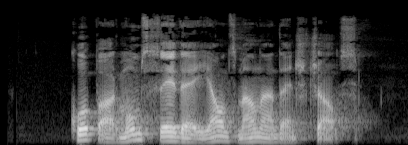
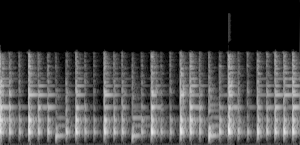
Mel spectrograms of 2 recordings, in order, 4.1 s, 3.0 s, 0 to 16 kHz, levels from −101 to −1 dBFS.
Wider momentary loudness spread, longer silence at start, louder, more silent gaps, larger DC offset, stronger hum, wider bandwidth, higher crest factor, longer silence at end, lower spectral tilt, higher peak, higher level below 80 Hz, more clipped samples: first, 10 LU vs 5 LU; first, 0.7 s vs 0 s; about the same, -24 LUFS vs -23 LUFS; neither; neither; neither; first, 10.5 kHz vs 4.3 kHz; about the same, 20 dB vs 22 dB; first, 0.5 s vs 0 s; second, -6 dB/octave vs -7.5 dB/octave; second, -6 dBFS vs 0 dBFS; first, -60 dBFS vs -74 dBFS; neither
